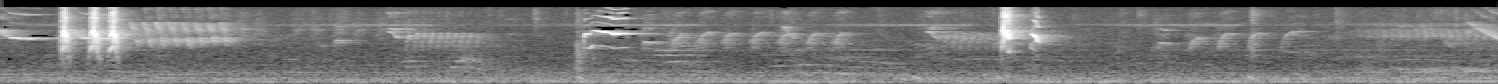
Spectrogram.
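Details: Straw-headed bulbul in the afternoon amid several bird voices: short loud bursts of bright whistled notes, some sliding rising and falling whistles, over a faint steady background hum.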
